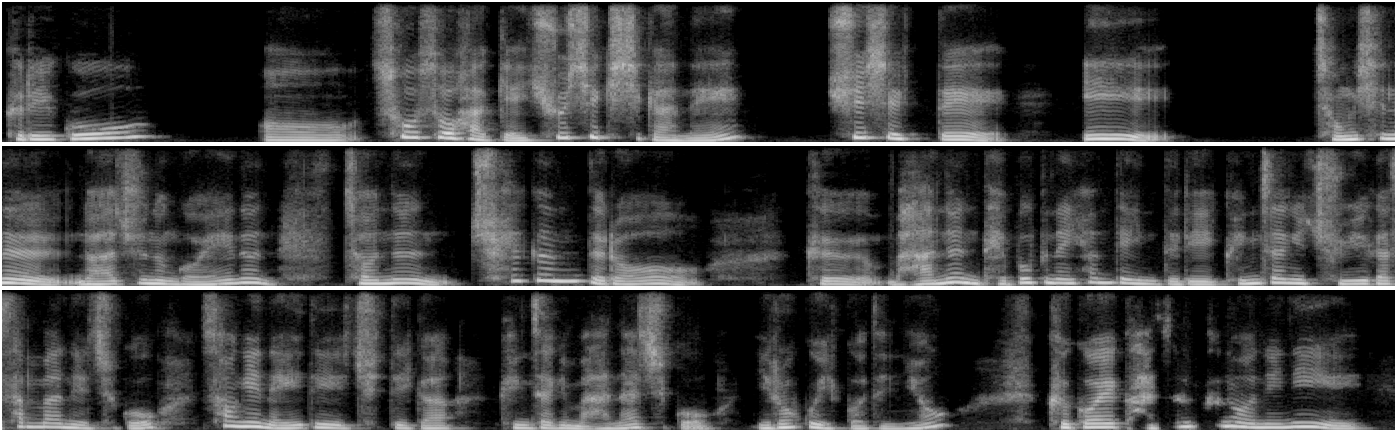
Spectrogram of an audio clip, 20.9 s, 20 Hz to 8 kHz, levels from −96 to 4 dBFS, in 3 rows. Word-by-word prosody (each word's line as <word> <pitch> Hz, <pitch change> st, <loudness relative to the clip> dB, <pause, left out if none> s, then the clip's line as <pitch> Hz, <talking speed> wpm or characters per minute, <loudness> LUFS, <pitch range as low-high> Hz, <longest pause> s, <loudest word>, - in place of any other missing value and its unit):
그리고 235 Hz, -, +2 dB, 0.5 s
어 150 Hz, -2 st, -3 dB
소소하게 265 Hz, -, +2 dB
휴식 290 Hz, -, +1 dB
시간에 155 Hz, -, -1 dB, 0.4 s
쉬실 290 Hz, -5 st, +2 dB
때 185 Hz, -, +1 dB, 0.4 s
이 225 Hz, 0 st, +4 dB, 0.7 s
정신을 205 Hz, -, +3 dB
놔주는 165 Hz, +3 st, +1 dB
거에는 180 Hz, +10 st, 0 dB, 0.3 s
저는 190 Hz, -4 st, +2 dB
최근 335 Hz, -1 st, +1 dB
들어 170 Hz, -, -2 dB, 0.5 s
그 155 Hz, -3 st, -3 dB
많은 175 Hz, -, +3 dB
대부분의 220 Hz, +5 st, 0 dB
현대인들이 175 Hz, -, -1 dB
굉장히 205 Hz, +3 st, +2 dB
주의가 180 Hz, -2 st, -1 dB
산만해지고 175 Hz, -7 st, -2 dB, 0.2 s
성인 245 Hz, -7 st, +3 dB
ADHD가 155 Hz, -3 st, -2 dB, 0.2 s
굉장히 160 Hz, -2 st, -2 dB
많아지고 135 Hz, +2 st, -3 dB, 0.2 s
이러고 195 Hz, +7 st, +1 dB
있거든요. 135 Hz, -, -4 dB, 0.5 s
그거의 205 Hz, +2 st, +3 dB
가장 220 Hz, -, -3 dB
큰 260 Hz, -, -1 dB
원인이 195 Hz, -, +2 dB
190 Hz, 245 characters per minute, -22 LUFS, 150-230 Hz, 0.7 s, 이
